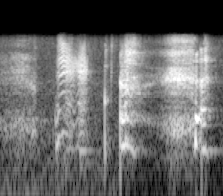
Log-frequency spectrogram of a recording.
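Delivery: muffled held-in sneeze; stifled sneeze. Real, not acted. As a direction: squeeze the sneeze back through closed lips. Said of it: "That one was really nasty".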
